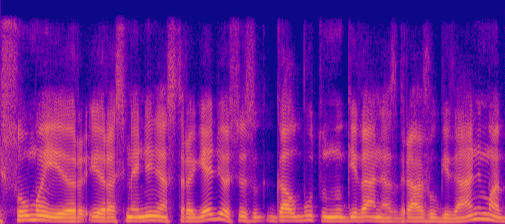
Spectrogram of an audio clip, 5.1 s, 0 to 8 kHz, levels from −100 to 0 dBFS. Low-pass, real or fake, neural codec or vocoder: 7.2 kHz; fake; autoencoder, 48 kHz, 32 numbers a frame, DAC-VAE, trained on Japanese speech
